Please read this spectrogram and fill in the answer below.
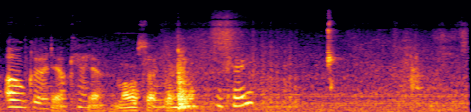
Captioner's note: kisses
